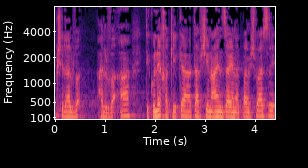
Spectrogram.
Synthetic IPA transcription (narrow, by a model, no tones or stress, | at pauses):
kʃela | halvaʔat̪ikuneχakikat̪afʃinʕajenzajenalpaĩveʃvaesʁe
